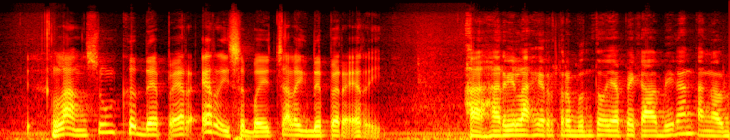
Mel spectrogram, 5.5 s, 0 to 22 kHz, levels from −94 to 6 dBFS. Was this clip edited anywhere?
yes; 1 cut; at 2.9 s

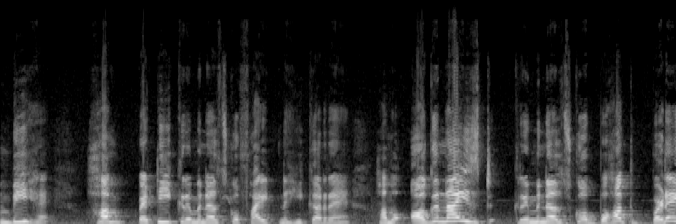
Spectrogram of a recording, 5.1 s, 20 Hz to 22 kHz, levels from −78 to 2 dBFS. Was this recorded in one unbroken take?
yes; 0 cuts

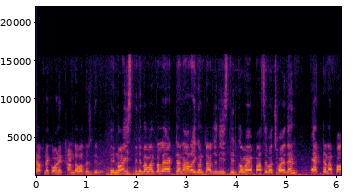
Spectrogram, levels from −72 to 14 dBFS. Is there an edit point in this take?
yes; 1 cut; at 1.3 s

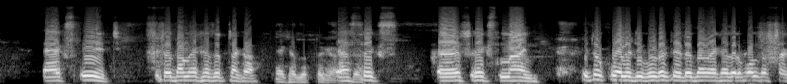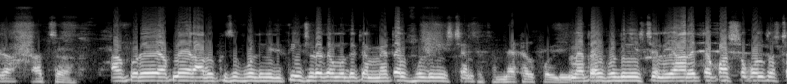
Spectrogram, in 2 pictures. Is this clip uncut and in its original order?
yes; 0 cuts

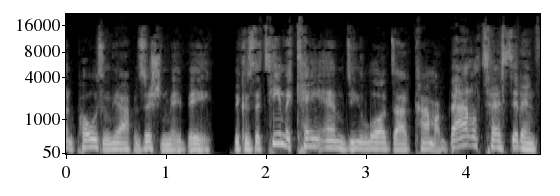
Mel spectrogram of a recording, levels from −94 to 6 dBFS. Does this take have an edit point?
no; 0 cuts

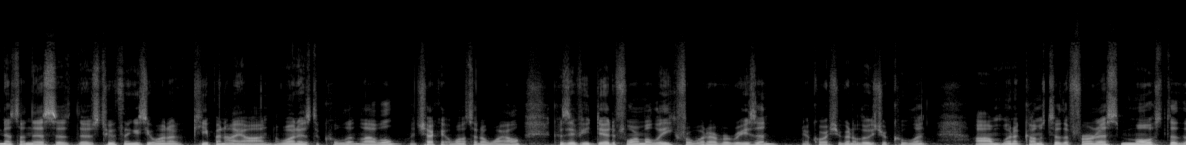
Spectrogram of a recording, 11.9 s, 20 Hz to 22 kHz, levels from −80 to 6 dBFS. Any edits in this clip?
no; 0 cuts

